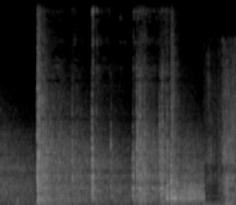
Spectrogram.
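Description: Fight sound effects from a film soundtrack: about four hard blows in quick succession, each a sharp thud with a short ringing tail.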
